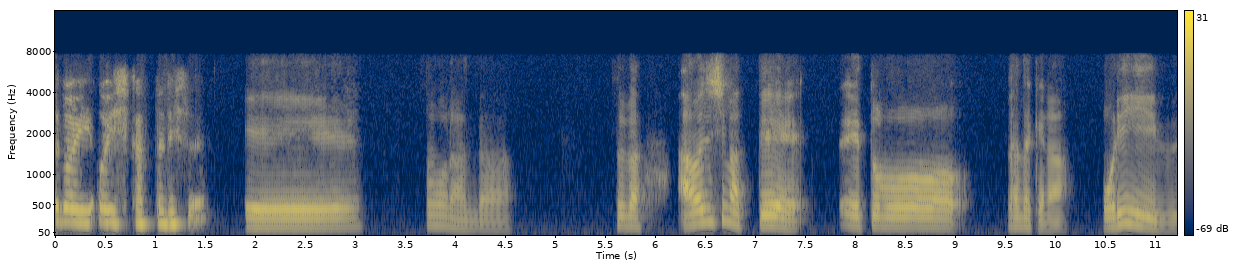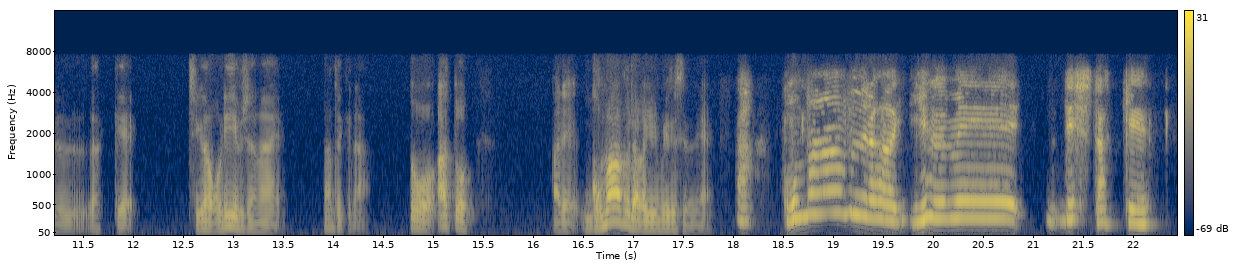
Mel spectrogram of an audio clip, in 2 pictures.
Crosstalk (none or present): none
